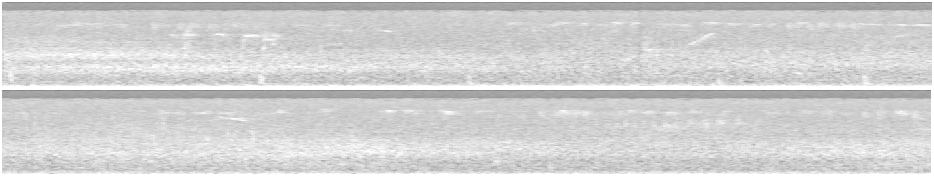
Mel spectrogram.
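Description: Faint, steady rolling noise of a slow-moving rake of loaded bogie tank wagons on a curve, with a few faint bird chirps.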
